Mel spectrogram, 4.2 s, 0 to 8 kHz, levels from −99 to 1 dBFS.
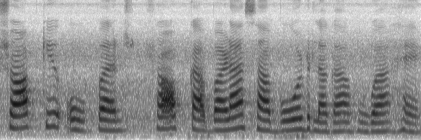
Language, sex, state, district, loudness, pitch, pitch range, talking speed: Hindi, male, Madhya Pradesh, Katni, -17 LUFS, 215 Hz, 195-245 Hz, 155 wpm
